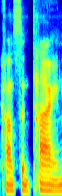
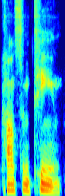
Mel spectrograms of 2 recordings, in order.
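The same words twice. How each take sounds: First: The name is said the British way. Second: The name is said the common, non-British way. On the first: The speaker calls it wrong. "maybe the British call it Constantine" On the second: The speaker calls it right. "the rest of the world calls it Constantine"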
